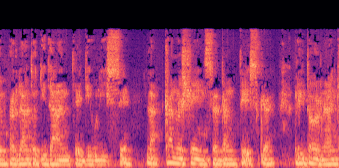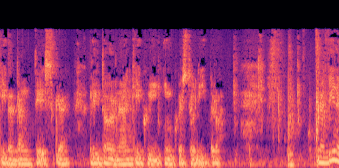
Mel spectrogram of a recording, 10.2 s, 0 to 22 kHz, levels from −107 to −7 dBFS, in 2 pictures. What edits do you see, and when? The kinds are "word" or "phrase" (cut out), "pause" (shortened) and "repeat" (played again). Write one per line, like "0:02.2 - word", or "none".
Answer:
0:05.2 - repeat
